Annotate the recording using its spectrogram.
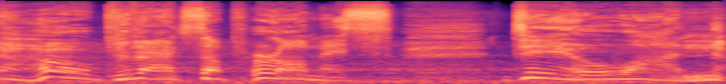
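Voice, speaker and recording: A man growls in a put-on character voice over clear background noise. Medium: machinima. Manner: warm, purring, theatrical.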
